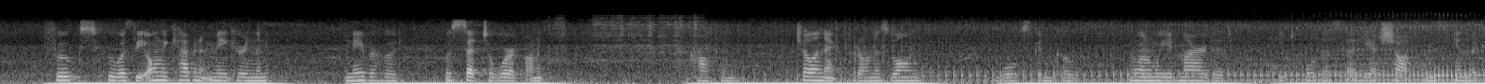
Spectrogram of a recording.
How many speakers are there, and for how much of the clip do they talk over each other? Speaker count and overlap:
1, no overlap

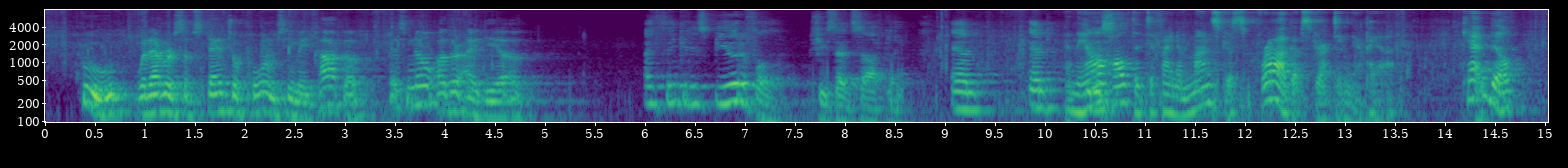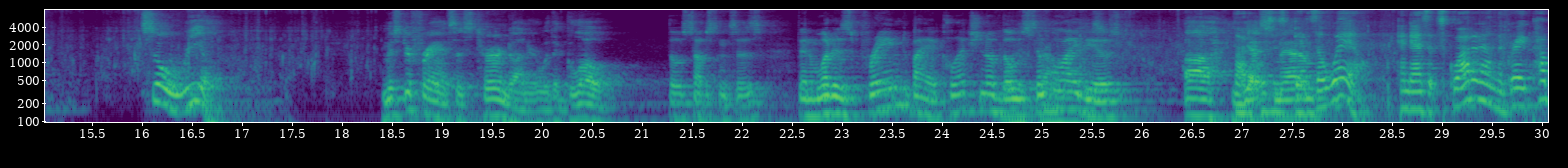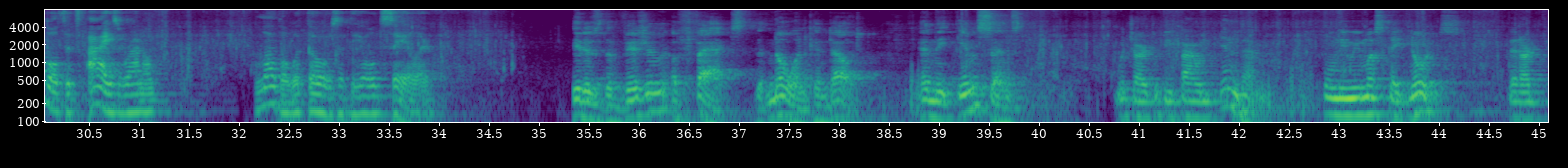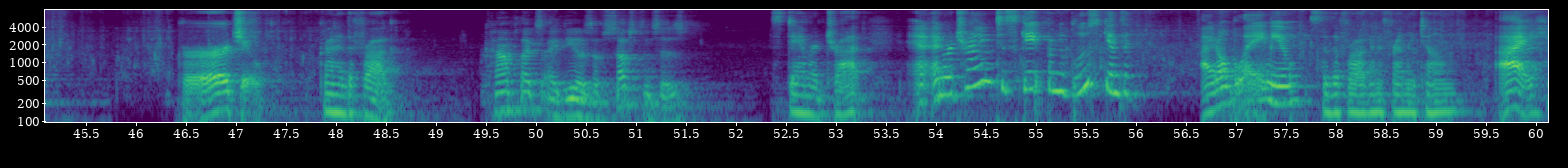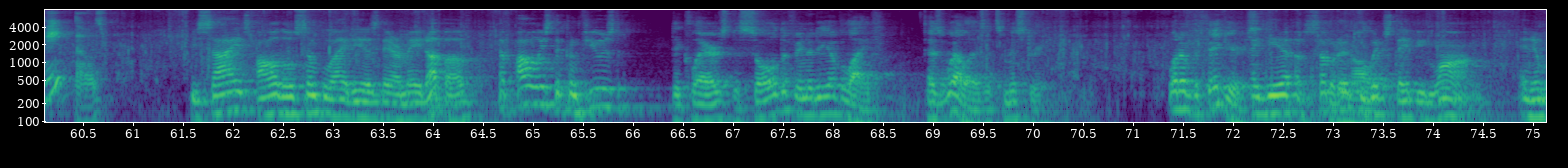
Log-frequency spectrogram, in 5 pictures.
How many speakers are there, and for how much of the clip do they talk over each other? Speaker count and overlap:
3, about 6%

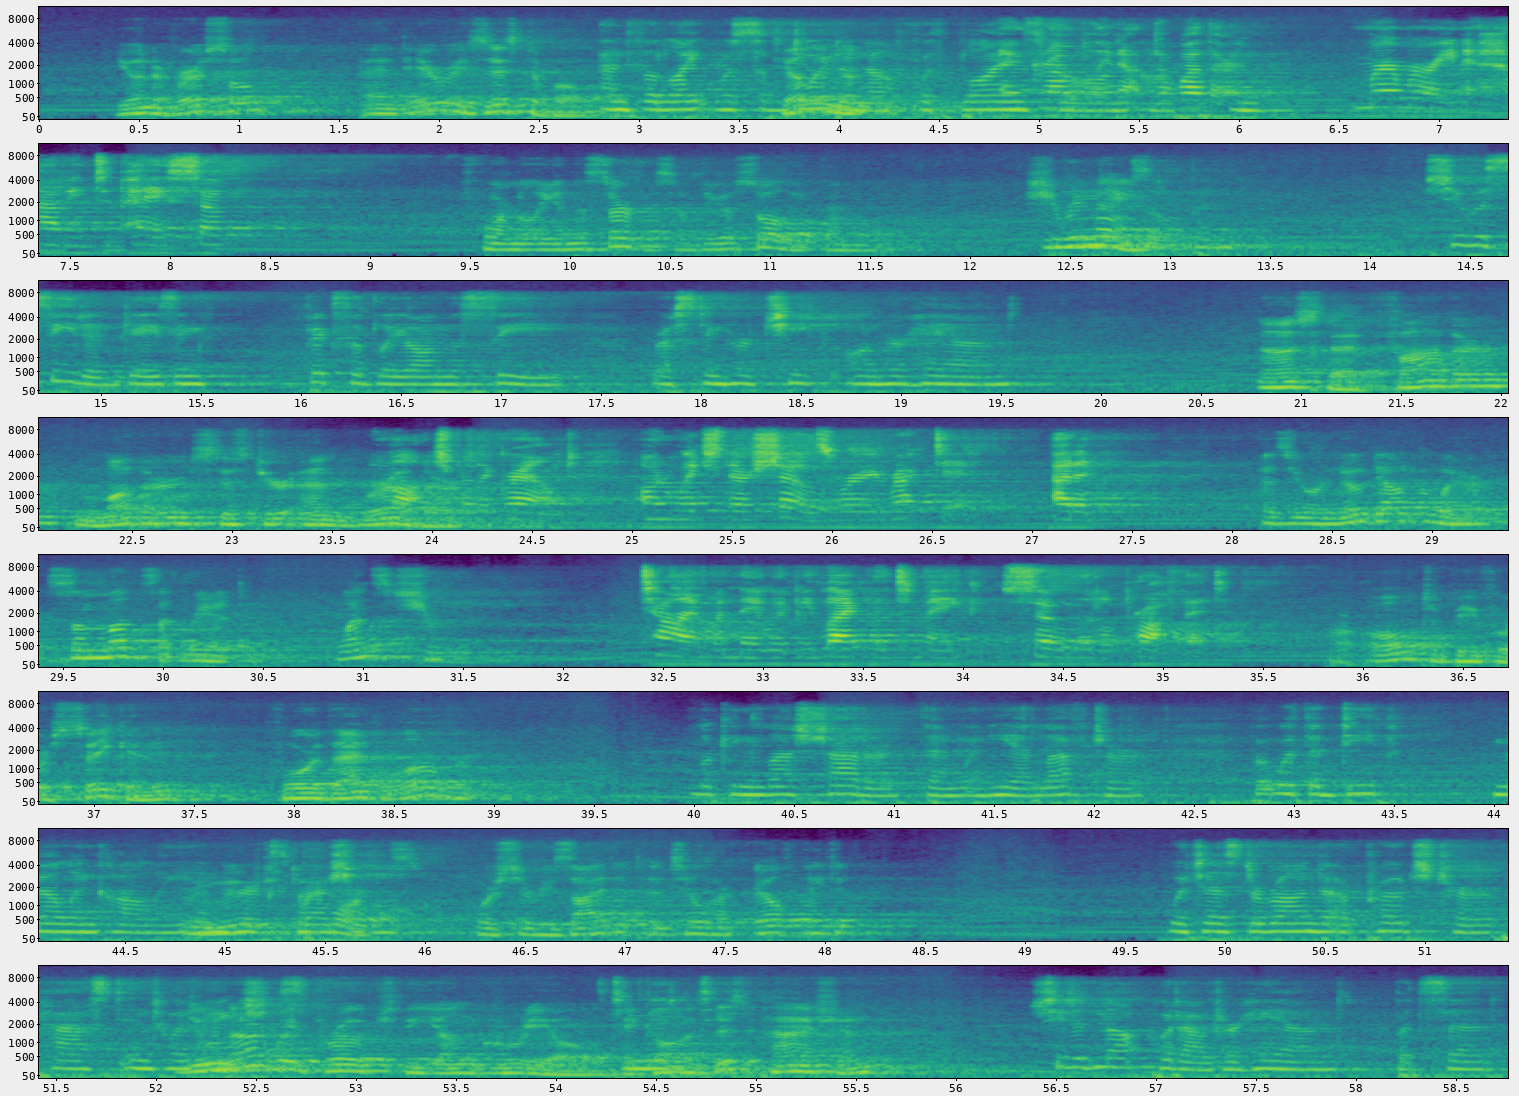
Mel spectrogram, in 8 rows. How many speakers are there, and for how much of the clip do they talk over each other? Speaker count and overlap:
4, about 12%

